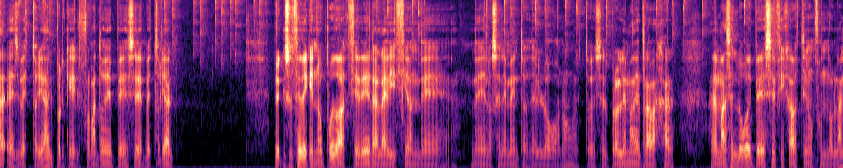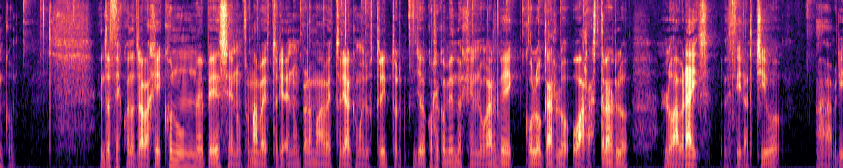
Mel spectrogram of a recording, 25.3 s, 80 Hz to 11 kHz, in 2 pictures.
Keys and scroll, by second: 4.2 space, 5.6 space, 6.1 v, 7.4 a, 10.2 space, 16.6 space, 17.6 v, 18.8 BackSpace, 19.3 z, 20.1 space, 20.9 space.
